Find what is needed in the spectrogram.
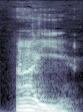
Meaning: garlic
- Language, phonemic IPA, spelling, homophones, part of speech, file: French, /aj/, ail, aïe / aille / ailles / aillent / ails, noun, Fr-ail.ogg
